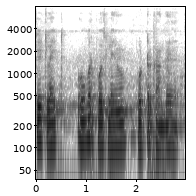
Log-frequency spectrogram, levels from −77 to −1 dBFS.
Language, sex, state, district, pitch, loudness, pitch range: Tamil, male, Tamil Nadu, Kanyakumari, 105 Hz, -17 LUFS, 95-105 Hz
